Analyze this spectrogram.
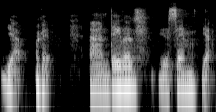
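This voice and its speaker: A man's voice: fairly low pitch, flat delivery, unhurried, slightly rough, highs cut off. Easygoing man running a tabletop game. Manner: hesitant, many fillers, easygoing. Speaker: game master.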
